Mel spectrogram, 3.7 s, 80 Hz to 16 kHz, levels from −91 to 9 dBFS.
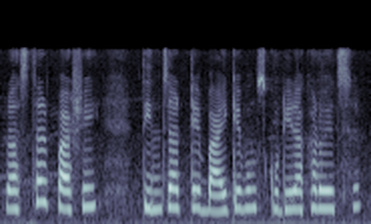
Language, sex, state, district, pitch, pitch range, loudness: Bengali, female, West Bengal, Alipurduar, 275 Hz, 265-290 Hz, -19 LUFS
